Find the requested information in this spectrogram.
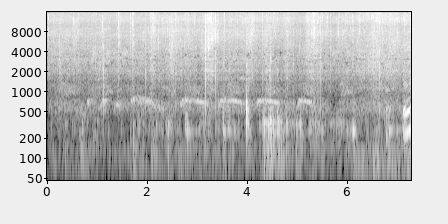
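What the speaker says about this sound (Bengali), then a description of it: "প্রথমে একটু তেল দিয়ে পেঁয়াজ দিয়ে দেবো, রসুন দিয়ে দেবো কালো জিরে" Onion, garlic and black cumin frying in a little oil, a soft steady sizzle with intermittent stirring scrapes, close but quiet.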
